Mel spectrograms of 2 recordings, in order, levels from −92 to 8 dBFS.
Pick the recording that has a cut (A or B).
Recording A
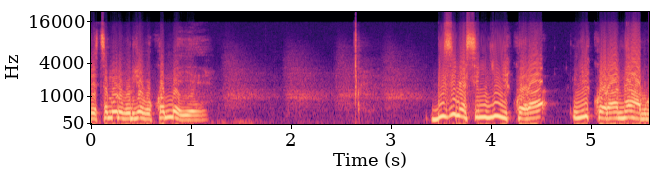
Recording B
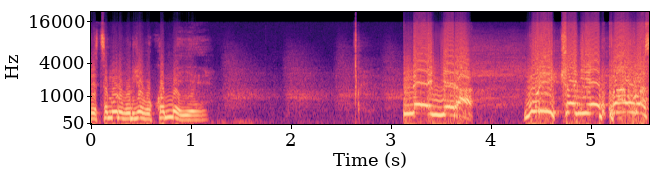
B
